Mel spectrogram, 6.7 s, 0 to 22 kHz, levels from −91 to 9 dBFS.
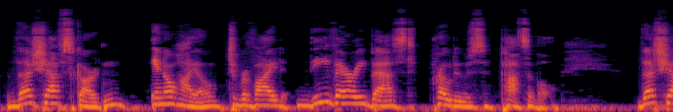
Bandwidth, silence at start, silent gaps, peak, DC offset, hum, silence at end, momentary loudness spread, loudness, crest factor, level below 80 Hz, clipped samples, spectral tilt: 12.5 kHz; 0 s; none; -10 dBFS; under 0.1%; none; 0 s; 9 LU; -25 LUFS; 14 dB; -40 dBFS; under 0.1%; -5.5 dB/octave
